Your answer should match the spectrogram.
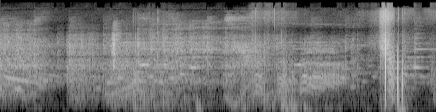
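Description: A character skin in a video game fires shots, heard as two quick, sharp cracks close together near the end, rising above a busy, moderate bed of game sounds.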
